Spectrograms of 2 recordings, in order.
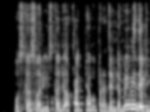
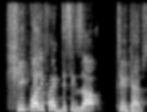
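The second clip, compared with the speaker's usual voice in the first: slow dictation; 6 semitones higher, 5 dB louder, much slower than usual. Shown as a demonstration. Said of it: "teacher dictates example".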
